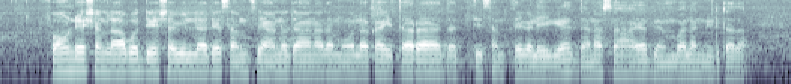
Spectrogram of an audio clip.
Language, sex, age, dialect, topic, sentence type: Kannada, male, 18-24, Central, banking, statement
